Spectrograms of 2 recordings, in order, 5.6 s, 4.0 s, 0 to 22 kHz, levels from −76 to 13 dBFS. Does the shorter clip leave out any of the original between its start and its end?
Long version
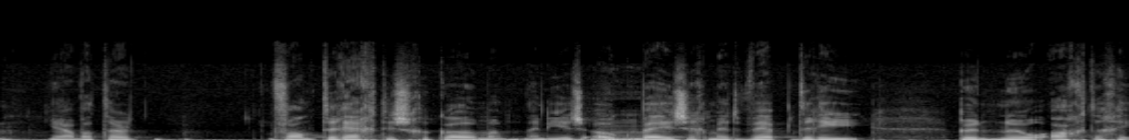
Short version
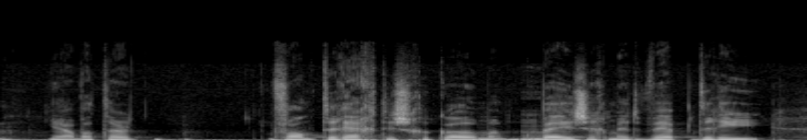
yes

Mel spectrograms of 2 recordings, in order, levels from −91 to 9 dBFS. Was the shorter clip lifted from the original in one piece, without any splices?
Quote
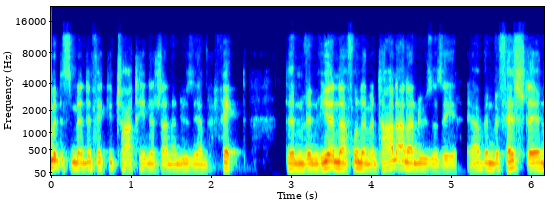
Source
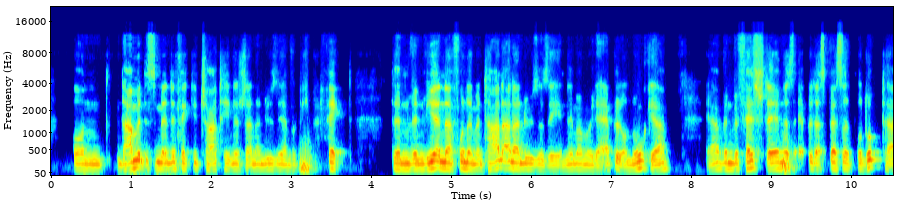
no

